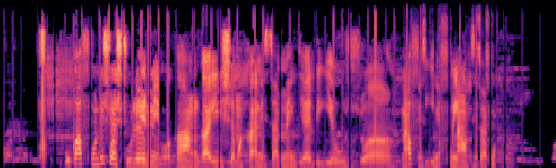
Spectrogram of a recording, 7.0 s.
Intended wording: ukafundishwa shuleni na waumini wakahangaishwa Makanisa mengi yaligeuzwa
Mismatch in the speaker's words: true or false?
true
